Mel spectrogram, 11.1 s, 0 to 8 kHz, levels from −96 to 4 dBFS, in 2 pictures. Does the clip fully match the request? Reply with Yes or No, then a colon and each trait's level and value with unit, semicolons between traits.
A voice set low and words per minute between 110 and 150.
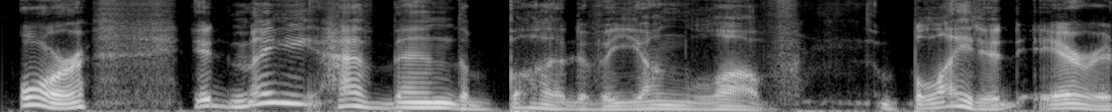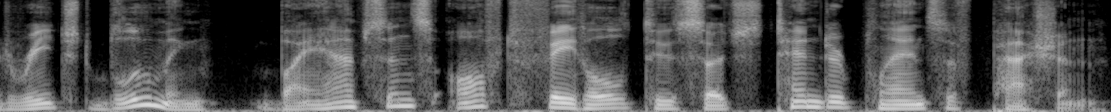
Yes: low, 120 Hz; slow, 135 wpm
